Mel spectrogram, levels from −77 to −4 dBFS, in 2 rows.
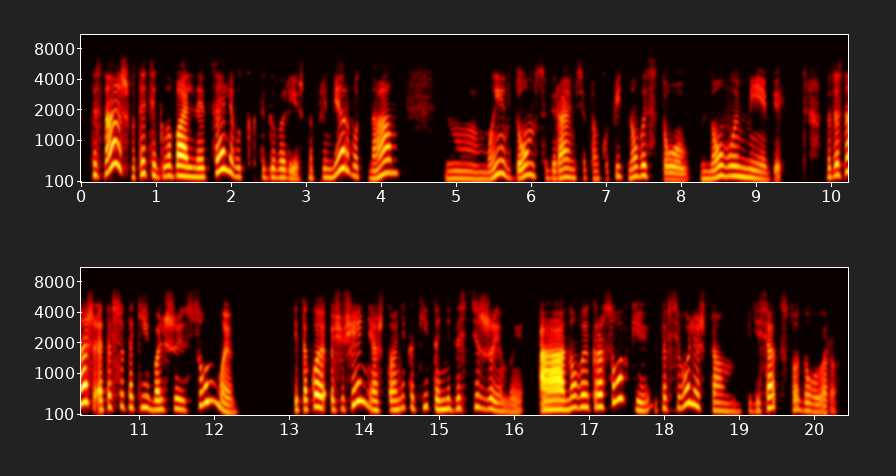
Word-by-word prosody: Ты 245 - 0
знаешь, 430 - +6
вот 195 +6 -8
эти 270 -3 +1
глобальные 210 -2 +4
цели, 300 - +3
вот 195 -4 -8
как - - -19
ты 190 - -10
говоришь, 180 - -6
например, 210 - 0
вот 210 -5 -8
нам, 270 +12 +1 0.6
м, 160 -2 -9
мы 230 - -2
в 180 - -15
дом 230 +8 0
собираемся, 175 -1 -4
там, 160 -1 -13
купить 195 +6 -11
новый 215 +5 -2
стол, 145 -7 -6
новую 210 +7 -2
мебель, 160 - -5 0.5
но, 195 - -5
ты 235 - +3
знаешь, 360 +8 +8
это 205 +6 +3
всё 275 +1 -7
такие 250 -1 -4
большие 205 +1 0
суммы 290 - -2 0.7
и 200 - 0
такое 245 +5 +5
ощущение, 230 - -1
что 200 +2 -6
они 210 +5 -3
какие-то 250 -2 -4
недостижимые. 220 -1 -5 0.2
А 100 +2 +8
новые 250 +5 0
кроссовки- 270 - 0
это 215 +6 -5
всего 260 +9 -3
лишь 295 -7 -2
там 170 -3 -6
50-100 180 +7 -1
долларов, 165 -7 -7
205 Hz, 140 wpm, -24 LUFS, 175-250 Hz, 0.7 s, знаешь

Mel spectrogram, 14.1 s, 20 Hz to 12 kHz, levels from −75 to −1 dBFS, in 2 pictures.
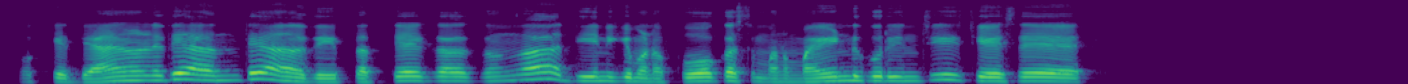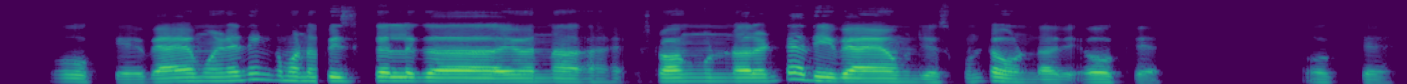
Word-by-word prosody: Okay. 135 +1 -6
ధ్యానమనేది 185 - +2
అంతే 195 +5 0
అది 140 -4 +1
ప్రత్యేకకంగా 170 - 0 0.2
దీనికి 165 -2 -1
మన 135 - -1
ఫోకస్, 160 +1 +2
మన 135 - -4
మైండ్ 165 +5 +1
గురించి 170 +4 -2 0.2
చేసే 160 0 +2 2.2
ఓకే. 130 -2 -10
వ్యాయామమనేది 160 +7 +1
ఇంకా 190 -4 -9
మనం 165 -1 -1
ఫిజికల్‌గా 155 0 +1 0.3
ఏమన్నా 140 0 -2 0.4
స్ట్రాంగ్‌గుండాలంటే, 150 +2 0
అది 165 -4 +1
వ్యాయామం 140 -2 +4
చేసుకుంట 130 +5 -12
ఉండాలి. 115 -2 -6 0.2
ఓకే. - - -10 0.9
ఓకే. 110 -1 -15
155 Hz, 105 wpm, -23 LUFS, 140-170 Hz, 2.2 s, వ్యాయామం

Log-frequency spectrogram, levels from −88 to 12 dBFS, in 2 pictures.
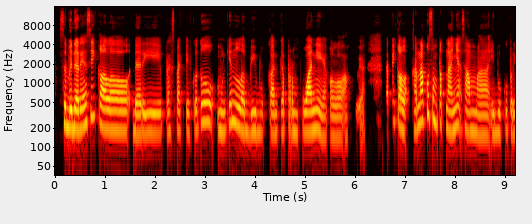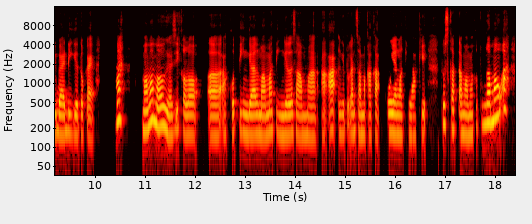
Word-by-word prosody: Sebenernya 200 0 +5
sih 305 +5 -2
kalau 185 -3 +5
dari 170 0 0
perspektifku 175 0 -7
tuh, 245 0 +1
mungkin 225 +8 -2
lebih 180 -4 0
bukan 170 0 -3
ke 175 - -4
perempuannya 175 +1 +2
ya - - -4
kalau 150 -1 -2
aku 415 - -9
ya, - - -8 0.4
tapi 265 - -6
kalau - - +5
karena 220 +7 +6
aku 335 +6 0
sempet 230 -5 0
nanya 185 +5 +3
sama 175 -3 +1 0.2
ibuku 170 +1 -6
pribadi 165 -1 -2
gitu 155 0 -4
kayak, 140 - -5 0.4
"Mah 265 +2 +2 0.4
mama 185 +8 +4
mau 210 +1 +3
enggak 175 -7 0
sih 190 - -6
kalau, 160 -2 -1 0.2
eee, 155 0 +2
aku 165 - -8
tinggal, 160 -1 -1
mama 155 +2 0
tinggal 160 -1 -2
sama 150 -1 -2
Aa," 180 +1 +1
gitu 165 0 -8
kan 165 - -3
sama 160 -1 -5
kakakku 165 +2 -3
yang 165 -1 +1
laki-laki, 155 0 -7 0.2
terus 230 -1 -3
kata 180 -4 -2
mamaku 160 0 -5
tuh, 225 - -14
"Enggak 240 +1 +4
mau 305 - +6
ah, - - +5
175 Hz, 170 wpm, -25 LUFS, 160-190 Hz, 0.4 s, karena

